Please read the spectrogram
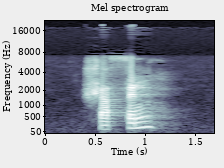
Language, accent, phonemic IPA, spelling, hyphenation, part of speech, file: German, Austria, /ˈʃafən/, schaffen, schaf‧fen, verb, De-at-schaffen.ogg
- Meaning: 1. to create, to call into being 2. to create, make, form, shape 3. to create, produce, bring about, establish 4. to get done, to accomplish, achieve, to succeed with 5. to manage, to make it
